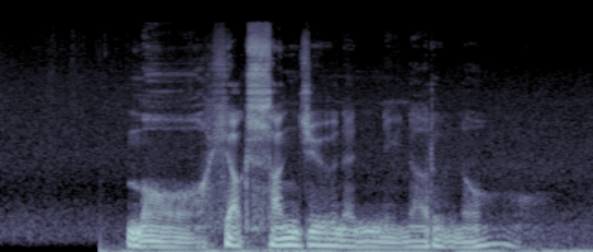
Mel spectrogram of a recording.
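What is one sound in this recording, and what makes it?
An elderly man speaks calmly and slowly.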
